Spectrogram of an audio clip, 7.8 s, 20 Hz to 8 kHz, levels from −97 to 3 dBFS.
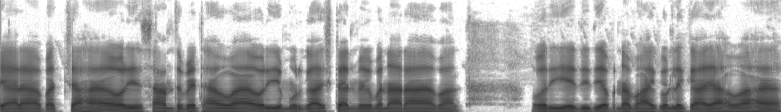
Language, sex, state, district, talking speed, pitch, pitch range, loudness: Hindi, male, Chhattisgarh, Kabirdham, 215 wpm, 110 Hz, 105-110 Hz, -18 LUFS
